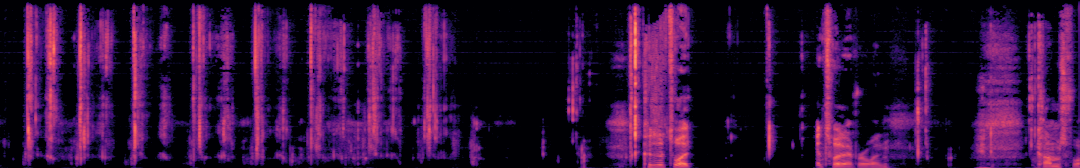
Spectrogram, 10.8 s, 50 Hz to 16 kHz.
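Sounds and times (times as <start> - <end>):
crisp snack being chewed: 0.0 - 6.5
speech: 6.5 - 7.0, 8.4 - 9.1, 10.4 - 10.7.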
